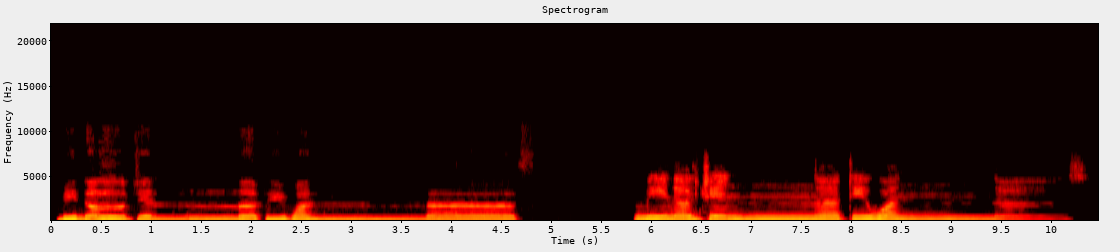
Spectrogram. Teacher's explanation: whenever noon is mushaddad, you have to prolong it a little bit, like a couple of seconds. You have to stop on the noon sound for a couple of seconds to produce a nasal sound. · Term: noon mushaddad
